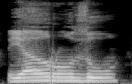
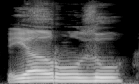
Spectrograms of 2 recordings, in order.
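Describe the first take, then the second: Both takes have the same delivery.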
